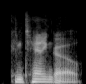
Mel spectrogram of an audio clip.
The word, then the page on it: contango: American English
